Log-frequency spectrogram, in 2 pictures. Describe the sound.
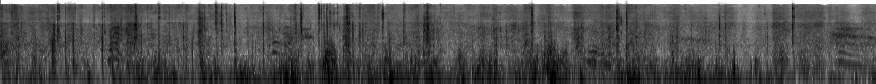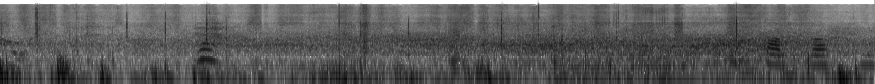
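Horse hooves clip-clop in a steady walking rhythm throughout as a horse is ridden out, with outdoor rustle and occasional voices in the background.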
